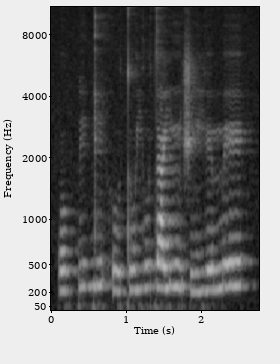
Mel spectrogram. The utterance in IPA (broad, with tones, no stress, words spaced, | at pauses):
o˨k͡pi˧ɡi˧ hu˨tu˧ju˦da˦ jĩ˦˨ʃi˧je˦ me˦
